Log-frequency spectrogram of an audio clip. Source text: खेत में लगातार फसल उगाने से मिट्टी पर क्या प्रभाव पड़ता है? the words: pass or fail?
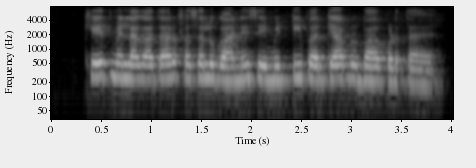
pass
